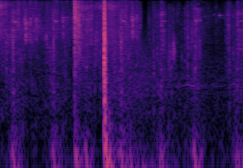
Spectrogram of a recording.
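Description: A rifle fires a shot.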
